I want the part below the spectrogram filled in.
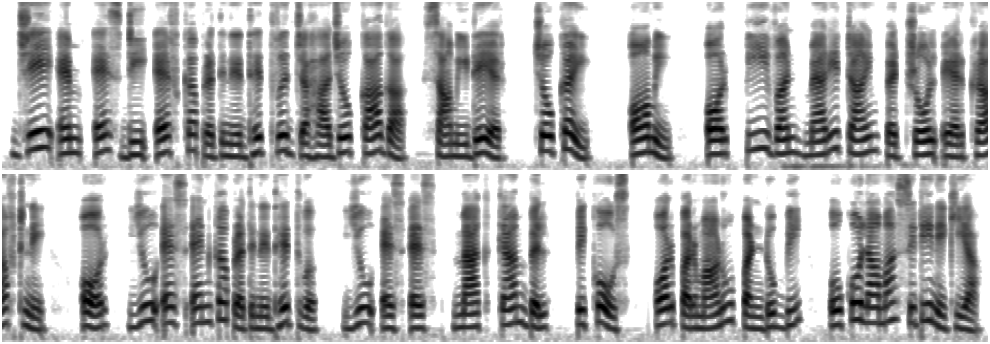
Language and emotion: Hindi, neutral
